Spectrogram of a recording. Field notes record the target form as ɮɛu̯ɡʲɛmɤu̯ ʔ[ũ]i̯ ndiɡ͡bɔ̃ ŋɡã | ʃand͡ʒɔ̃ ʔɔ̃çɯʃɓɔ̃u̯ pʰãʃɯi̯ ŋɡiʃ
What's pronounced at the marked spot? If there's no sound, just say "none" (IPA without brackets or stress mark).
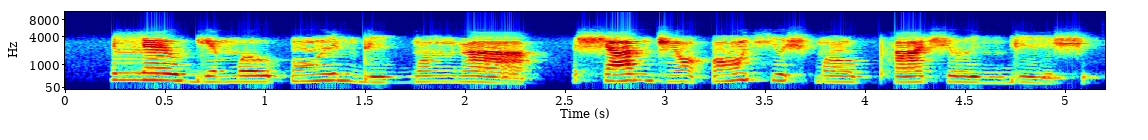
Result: ũ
